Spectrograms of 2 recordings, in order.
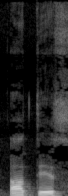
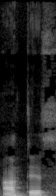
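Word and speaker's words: отец: আতেশ, আতেশের বাংলা হবে পিতা বা বাবা, ইংলিশে ফাদার বা ড্যাডি, উচ্চারণ হবে আতেশ। আবারও বলছি আতেশ।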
